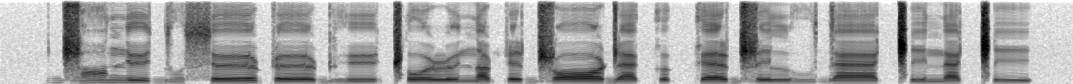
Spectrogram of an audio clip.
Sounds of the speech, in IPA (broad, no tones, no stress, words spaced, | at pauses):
ɖ͡ʐɑ̤nyːdo̤ søːʈøːɖʱyː ǁoɭʉnɑʈi ɖ͡ʐɔːɖækɵ kɛɖ͡ʐi lṳdæː ǁinæǁi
